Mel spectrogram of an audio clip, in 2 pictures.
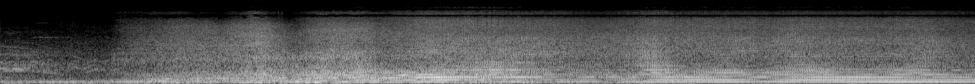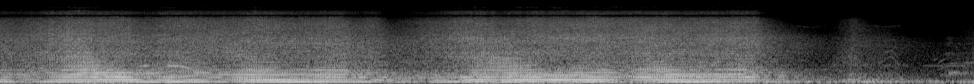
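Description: Car engine revved high and held during a tyre-smoking burnout, with the hiss of spinning tyres over it. It starts about a second in, climbs in pitch over the next few seconds, eases off briefly a few times, and cuts off just before the end.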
